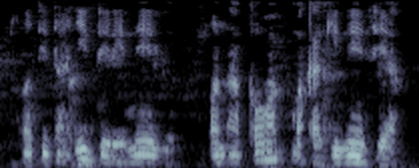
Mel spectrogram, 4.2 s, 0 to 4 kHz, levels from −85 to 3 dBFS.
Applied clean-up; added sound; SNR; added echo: classical method log-MMSE.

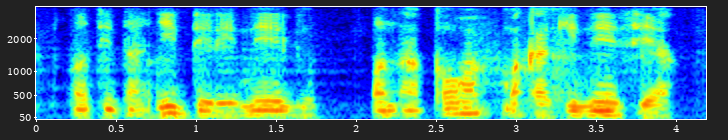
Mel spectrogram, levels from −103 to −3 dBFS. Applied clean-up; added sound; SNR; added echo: neural mask model RNNoise.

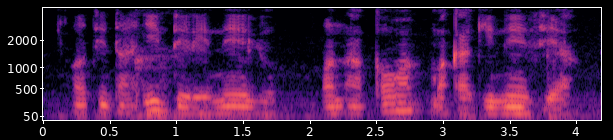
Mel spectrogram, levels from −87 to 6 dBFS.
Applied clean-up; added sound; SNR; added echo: none; none; none; none.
